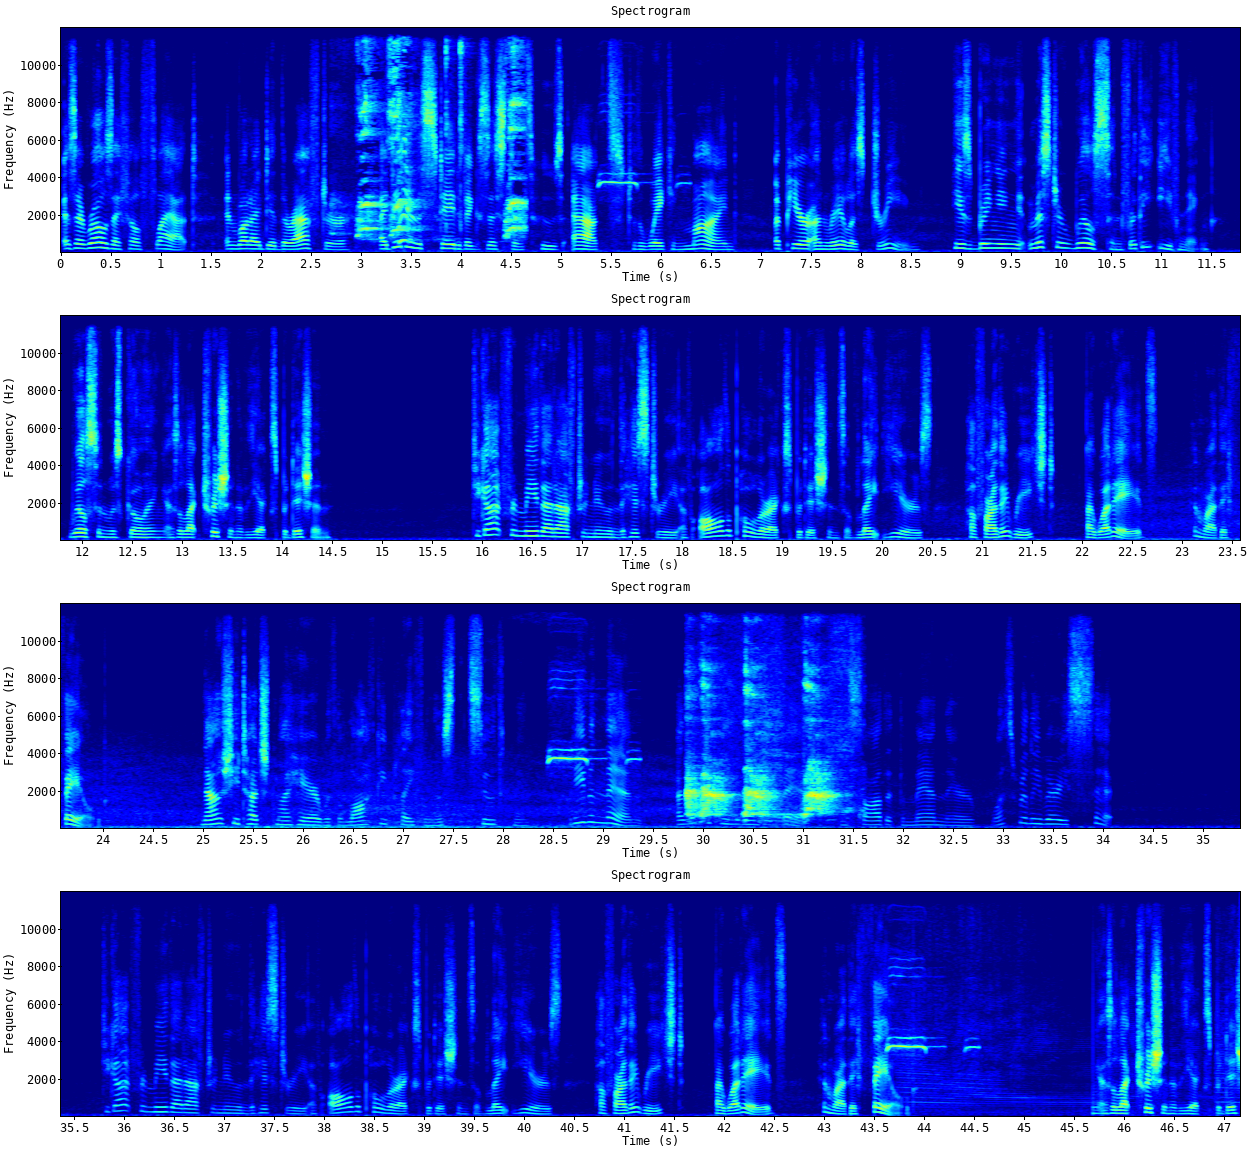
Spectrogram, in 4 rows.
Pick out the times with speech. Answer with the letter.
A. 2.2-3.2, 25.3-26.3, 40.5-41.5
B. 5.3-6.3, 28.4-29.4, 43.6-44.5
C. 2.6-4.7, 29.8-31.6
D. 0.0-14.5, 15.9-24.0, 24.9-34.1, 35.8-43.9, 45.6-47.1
D.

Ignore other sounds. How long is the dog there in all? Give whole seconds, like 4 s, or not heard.
4 s.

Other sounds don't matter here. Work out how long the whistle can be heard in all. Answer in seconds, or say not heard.
3 s.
